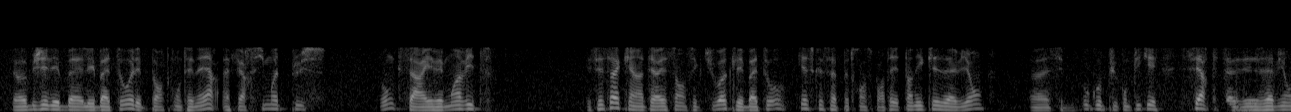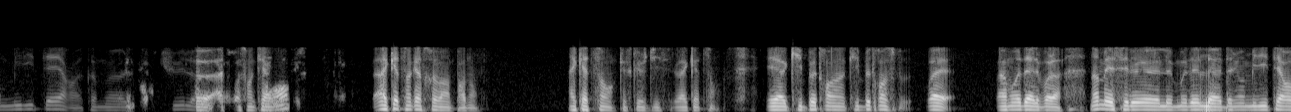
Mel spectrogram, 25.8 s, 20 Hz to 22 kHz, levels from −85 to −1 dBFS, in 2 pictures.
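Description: From the start to 14.87 s, one stereo channel has likely been inverted in polarity, so when the two sides are summed to mono the shared centre content cancels. The speech falls by about 24 dB and what remains is a faint residue of the difference between channels.

Between 14.16 and 14.46 s, the echo canceller likely failed to fully remove the far end's loudspeaker playback from the talker's microphone, so the other side's voice leaks through. It sits roughly 20 dB below the main speech, a faint secondary voice underneath. A second, much smaller scrap appears from 16.28 to 16.37 s, around 35 dB down.

From 15.05 to 15.31 s and again from 15.65 to 15.95 s, the speech is suppressed during double talk. With both sides talking, the echo canceller likely could not separate the local talker from the echo and turned everything down. The talker's speech ducks by roughly 10 dB in the first stretch, for about a fifth of a second, and by roughly 15 dB in the second, for about 150 ms, sounding briefly pulled back.

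At 19.25 to 19.31 s and 24.91 to 25.21 s there are bit errors on the ADPCM link, which runs a G.726 codec consistent with the 32 kbit/s mode. The error rate is a few tenths of a percent. Each flipped bit also throws off the decoder's step size and prediction, so the damage carries on past the error itself. The result is pops and rough, gritty bursts with quick jumps in level, short at 19.25 s and more extended near the end.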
